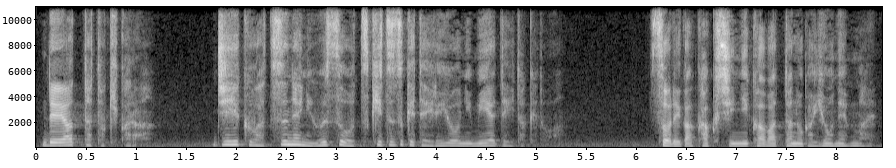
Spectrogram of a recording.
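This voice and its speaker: An actress playing a shrewd young woman soldier in an anime drama, composed, unhurried and coolly persuasive with a soft teasing edge. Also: on the low side, fairly even intonation, slight background noise, close to an everyday voice. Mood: low, probing. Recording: background music under the voice. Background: music.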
